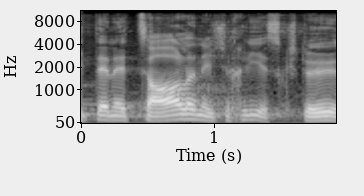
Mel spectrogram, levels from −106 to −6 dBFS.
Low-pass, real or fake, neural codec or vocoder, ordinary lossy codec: 9.9 kHz; real; none; none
